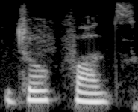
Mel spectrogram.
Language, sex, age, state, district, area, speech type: Kannada, female, 45-60, Karnataka, Chikkaballapur, rural, spontaneous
